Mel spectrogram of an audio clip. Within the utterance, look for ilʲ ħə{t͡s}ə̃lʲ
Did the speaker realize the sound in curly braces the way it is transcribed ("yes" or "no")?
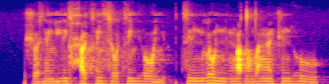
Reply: yes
